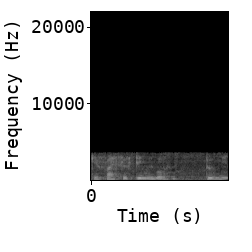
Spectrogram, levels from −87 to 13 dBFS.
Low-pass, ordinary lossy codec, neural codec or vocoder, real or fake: 3.6 kHz; none; codec, 16 kHz, 2 kbps, FunCodec, trained on Chinese and English, 25 frames a second; fake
